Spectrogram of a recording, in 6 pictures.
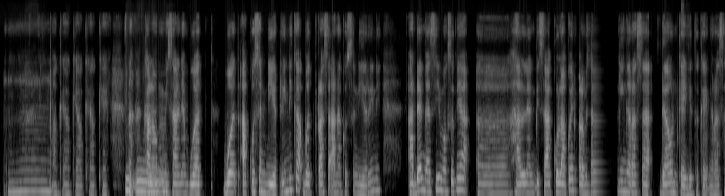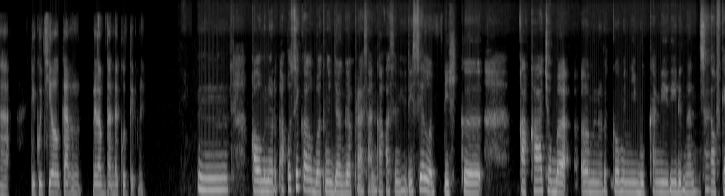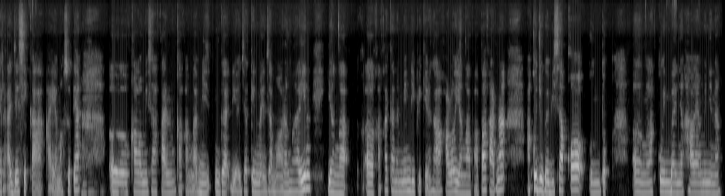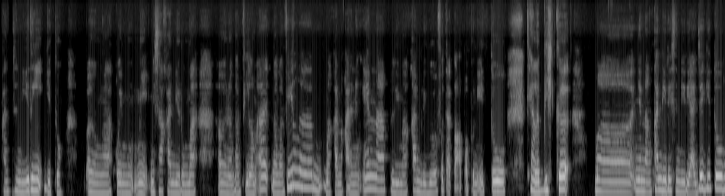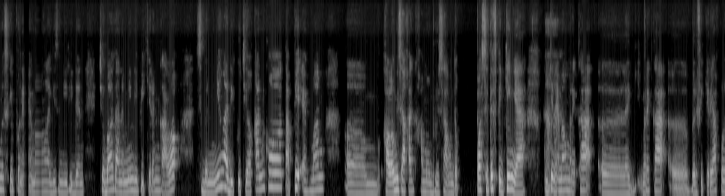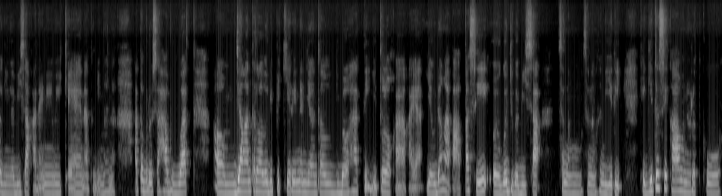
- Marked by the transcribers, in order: static; distorted speech; in English: "down"; in English: "self-care"; in English: "positive thinking"; in English: "weekend"
- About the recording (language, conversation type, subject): Indonesian, advice, Mengapa kamu merasa tersisih dalam kelompok teman dekatmu?
- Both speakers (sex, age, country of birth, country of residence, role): female, 20-24, Indonesia, Indonesia, advisor; female, 35-39, Indonesia, Indonesia, user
